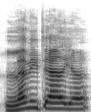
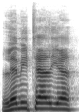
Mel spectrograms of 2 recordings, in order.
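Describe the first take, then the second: First: Slow, louder Trump catchphrase; Trump impression. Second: Loud Trump catchphrase; hammed-up Trump, punch tell; Trump impression. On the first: Trump pitching to Bubba, slow and loud. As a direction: drag it out like Trump savoring it. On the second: Trump starting his pitch to Bubba, loud. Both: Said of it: "Trump tells Bubba".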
